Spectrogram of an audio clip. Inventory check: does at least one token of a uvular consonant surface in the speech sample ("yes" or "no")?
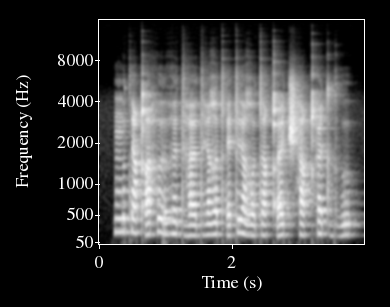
yes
